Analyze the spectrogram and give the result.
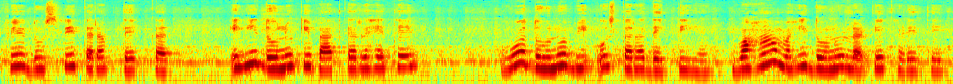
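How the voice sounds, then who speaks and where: A woman reading a romance novel aloud as a storyteller, in slow, even narration. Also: high voice, background noise.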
